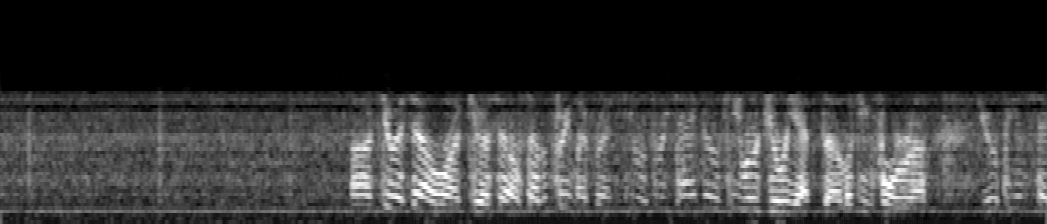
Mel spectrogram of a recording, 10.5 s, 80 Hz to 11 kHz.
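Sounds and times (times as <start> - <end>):
low hum: 0.0 - 10.4
heavy radio static from an electrical storm: 3.5 - 10.4
speech: 3.7 - 10.4.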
